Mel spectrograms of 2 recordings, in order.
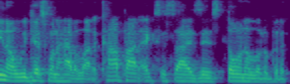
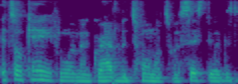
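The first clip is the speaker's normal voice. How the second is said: hushed half-whisper, close in; 8 dB quieter than usual. Retelling what a coach half-whispered mid-set: imitating Coach Tim's half-whisper. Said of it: "whispers to me".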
